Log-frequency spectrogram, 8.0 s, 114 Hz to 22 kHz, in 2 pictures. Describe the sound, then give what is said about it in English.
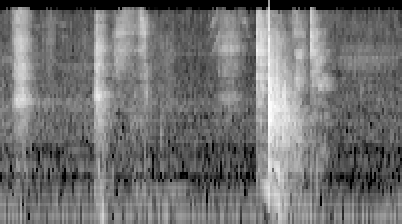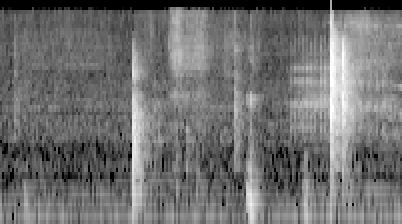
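A dice-roll sound effect marks a natural 20 in a tabletop role-playing game: a few sharp, bright clattering hits spread out over several seconds, with a low hum underneath and no talk. “It's a nat 20 for Franz again. That's what that sound is. I was wondering. Yeah, it's like the dice all lit up.”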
